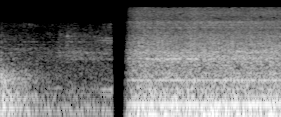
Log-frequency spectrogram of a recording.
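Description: Faint hiss, then a split-second drop to total silence at an edit. After it, steady outdoor background noise with a constant low hum.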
